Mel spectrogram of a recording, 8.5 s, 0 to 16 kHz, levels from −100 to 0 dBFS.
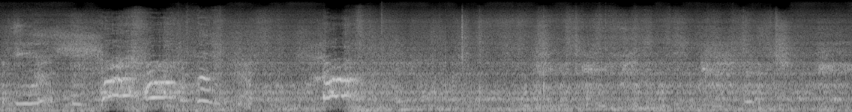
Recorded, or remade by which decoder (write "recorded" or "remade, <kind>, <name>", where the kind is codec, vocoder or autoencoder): remade, autoencoder, DAC-VAE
